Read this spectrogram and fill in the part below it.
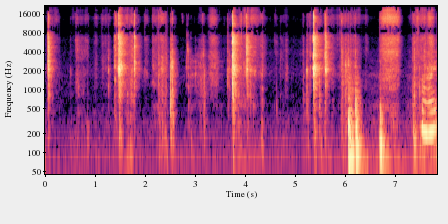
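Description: Scissors trim a paper journal card made from a stamped master board background, producing several short, crisp snipping and cutting bursts with quiet pauses between them, close to the microphone.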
